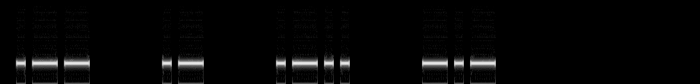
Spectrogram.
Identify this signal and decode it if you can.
Morse code, heard as a keyed tone, about 15 wpm, spaced as for 8 wpm, 1000 Hz. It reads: WALK
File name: qotdfiles / 8wpm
